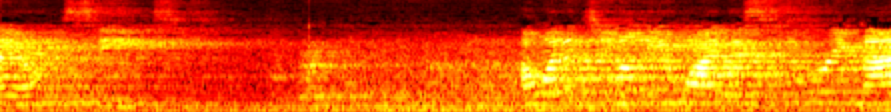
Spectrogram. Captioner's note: laughter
